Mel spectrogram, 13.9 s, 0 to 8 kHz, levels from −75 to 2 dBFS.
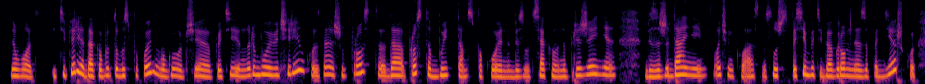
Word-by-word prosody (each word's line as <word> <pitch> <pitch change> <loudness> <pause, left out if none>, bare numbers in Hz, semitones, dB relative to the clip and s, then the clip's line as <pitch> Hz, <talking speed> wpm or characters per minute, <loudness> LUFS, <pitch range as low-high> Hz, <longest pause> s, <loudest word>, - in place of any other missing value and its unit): М, 200 0 +3
вот. 195 -3 -1 0.2
И - - -7
теперь 260 - +1
я, 270 - +6
да, 200 -2 +4
как 195 0 0
будто 210 0 0
бы 200 0 +1
спокойно 235 +7 0
могу 195 +1 0
вообще 185 -1 -1
пойти 185 +4 -1
на 190 +2 0
любую 230 0 +3
вечеринку, 305 - 0
знаешь, 235 -3 -2
и 200 - -6
просто, 285 +3 0
да, 215 +1 +3
просто 255 -4 0
быть 215 +4 0
там 185 -1 -2
спокойно 185 -1 -2
без 180 +2 -3
вот 175 - -4
всякого 195 -2 -1
напряжения, 220 +4 +1 0.4
без 180 0 +1
ожиданий. 210 +1 +2
Очень 225 -4 -2
классно. 190 +2 -3
Слушай, 205 +2 -1
спасибо 220 +4 0
тебе 195 0 0
огромное 195 -1 +2
за 190 +1 -2
поддержку 220 - -1
205 Hz, 165 wpm, -24 LUFS, 185-225 Hz, 0.4 s, я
